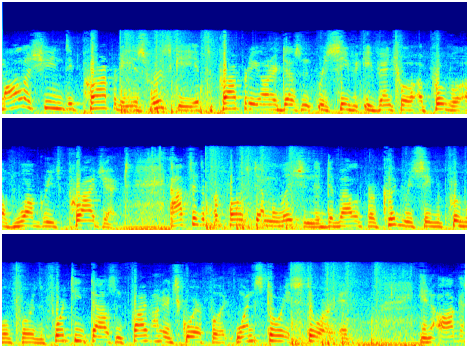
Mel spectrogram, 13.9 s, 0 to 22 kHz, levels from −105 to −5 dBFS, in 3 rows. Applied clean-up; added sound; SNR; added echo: none; Fire / Fireworks; 12 dB; none.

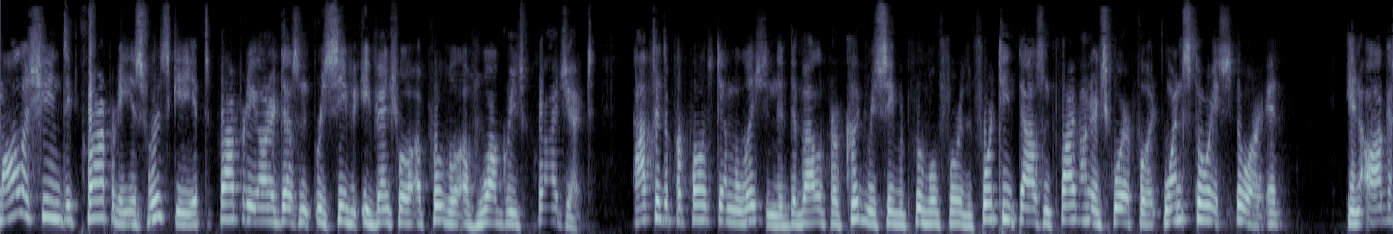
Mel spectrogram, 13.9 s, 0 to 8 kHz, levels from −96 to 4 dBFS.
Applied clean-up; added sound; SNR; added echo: neural mask model DeepFilterNet 3.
